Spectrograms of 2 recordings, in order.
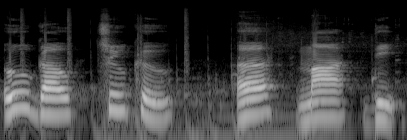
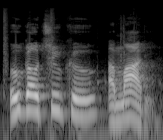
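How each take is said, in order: First: The name is said slowly and carefully. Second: The name is said at a normal pace.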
